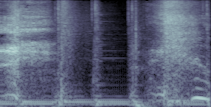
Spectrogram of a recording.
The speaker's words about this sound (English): In the fall, trees lose their leaves. When they come back, I start to sneeze. It's these dadgum allergies.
